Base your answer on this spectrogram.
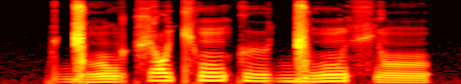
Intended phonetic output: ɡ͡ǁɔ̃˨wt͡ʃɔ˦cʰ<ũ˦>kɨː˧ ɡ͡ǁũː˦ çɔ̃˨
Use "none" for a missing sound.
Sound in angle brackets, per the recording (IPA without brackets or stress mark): ũ˦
